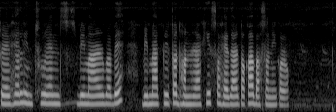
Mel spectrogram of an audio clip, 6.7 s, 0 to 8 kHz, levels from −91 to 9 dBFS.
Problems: none marked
